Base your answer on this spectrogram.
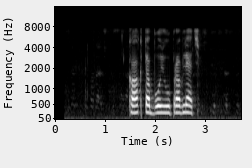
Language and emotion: Russian, angry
